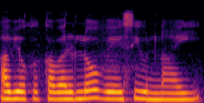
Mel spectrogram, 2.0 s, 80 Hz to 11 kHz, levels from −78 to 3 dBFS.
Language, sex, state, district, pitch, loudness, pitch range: Telugu, female, Telangana, Hyderabad, 220 Hz, -14 LUFS, 220-225 Hz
